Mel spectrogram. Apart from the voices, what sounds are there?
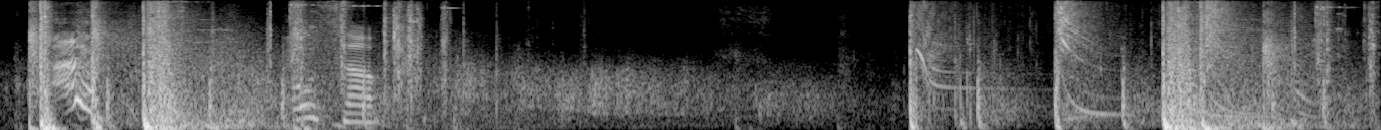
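gunfire in the video game PUBG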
